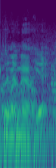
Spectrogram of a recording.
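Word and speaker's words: Glenelg: here this morning, I've never been, do they pronounce it Glenel? Yeah, Glenel.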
